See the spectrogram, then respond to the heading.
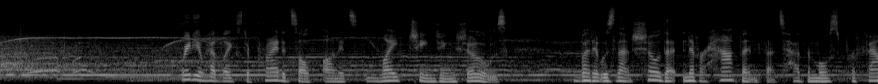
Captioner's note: cheers and applause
